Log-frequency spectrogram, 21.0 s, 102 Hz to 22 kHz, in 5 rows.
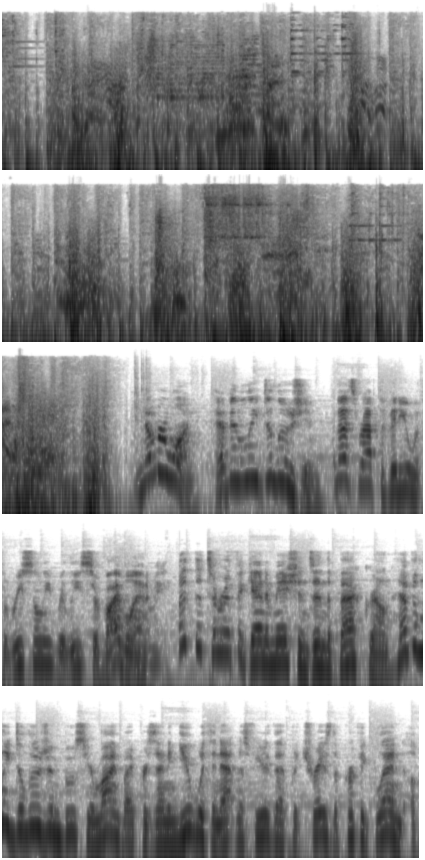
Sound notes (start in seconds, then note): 1.4 knife drops; 1.4 metal pole scratches ground; 5.3 fence rattling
